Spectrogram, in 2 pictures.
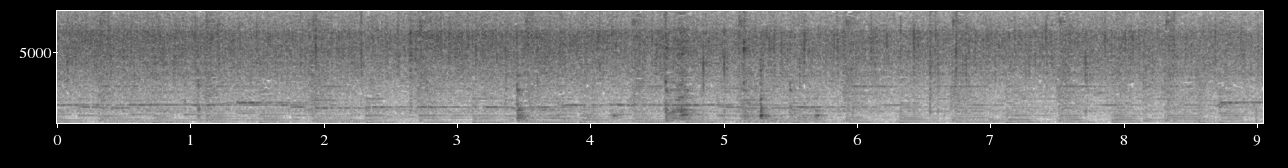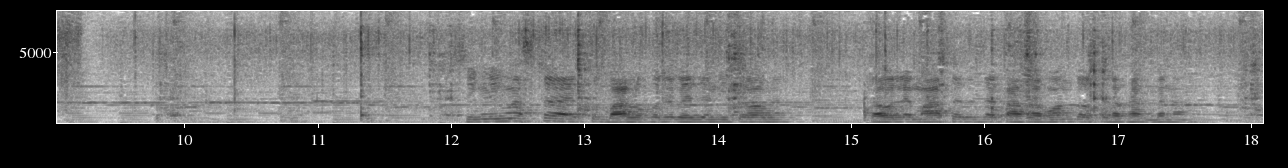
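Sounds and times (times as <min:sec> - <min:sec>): food sizzling in hot oil: 0:00.0 - 0:18.0
metal spatula scraping and tapping: 0:04.2 - 0:05.8, 0:09.6 - 0:10.4, 0:11.3 - 0:12.2, 0:12.8 - 0:14.4, 0:15.1 - 0:17.2.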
